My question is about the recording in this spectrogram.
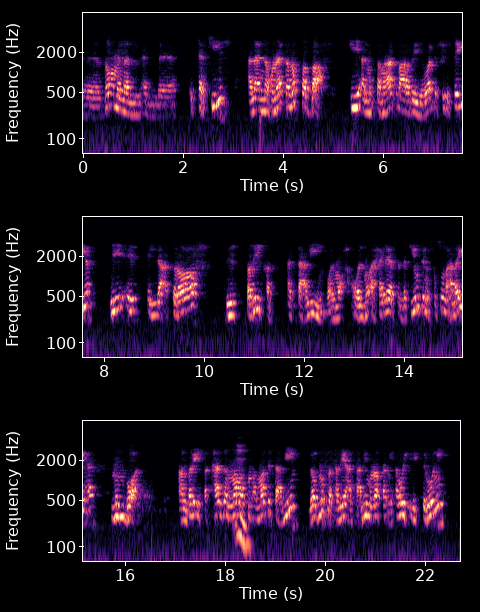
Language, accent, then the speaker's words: Arabic; Egypt; احنا تربينا، يمكن انا جيل اقدم شويه، تربينا على اننا في مصر بننتمي لمجموعه دوائر، الدائره العربيه والدائره الافريقيه والدائره الاسلاميه،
